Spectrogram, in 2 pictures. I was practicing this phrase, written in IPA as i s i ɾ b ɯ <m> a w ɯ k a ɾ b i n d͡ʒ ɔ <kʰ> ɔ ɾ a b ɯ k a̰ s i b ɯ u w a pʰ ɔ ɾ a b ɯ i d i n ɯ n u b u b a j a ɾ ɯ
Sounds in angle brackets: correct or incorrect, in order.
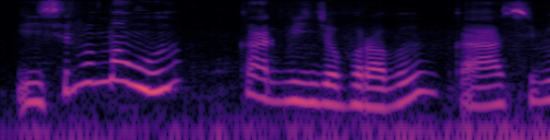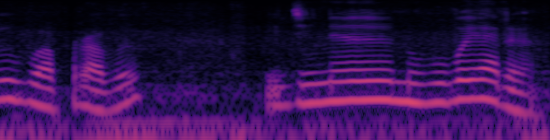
correct, incorrect: pʰ

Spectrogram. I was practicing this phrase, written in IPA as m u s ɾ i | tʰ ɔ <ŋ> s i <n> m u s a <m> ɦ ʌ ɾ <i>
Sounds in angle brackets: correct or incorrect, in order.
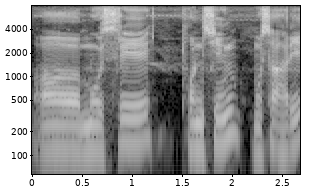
incorrect: n, incorrect: ŋ, incorrect: none, correct

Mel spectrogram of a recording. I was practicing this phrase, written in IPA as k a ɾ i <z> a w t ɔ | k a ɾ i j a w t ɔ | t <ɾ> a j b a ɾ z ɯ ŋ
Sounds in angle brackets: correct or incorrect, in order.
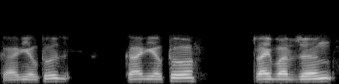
incorrect: none, correct

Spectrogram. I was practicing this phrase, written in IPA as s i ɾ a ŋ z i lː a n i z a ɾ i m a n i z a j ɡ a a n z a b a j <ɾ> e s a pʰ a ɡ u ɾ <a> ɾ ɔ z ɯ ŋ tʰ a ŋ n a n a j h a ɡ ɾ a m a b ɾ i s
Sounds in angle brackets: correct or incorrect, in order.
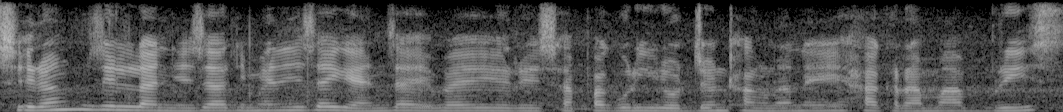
correct, incorrect: i

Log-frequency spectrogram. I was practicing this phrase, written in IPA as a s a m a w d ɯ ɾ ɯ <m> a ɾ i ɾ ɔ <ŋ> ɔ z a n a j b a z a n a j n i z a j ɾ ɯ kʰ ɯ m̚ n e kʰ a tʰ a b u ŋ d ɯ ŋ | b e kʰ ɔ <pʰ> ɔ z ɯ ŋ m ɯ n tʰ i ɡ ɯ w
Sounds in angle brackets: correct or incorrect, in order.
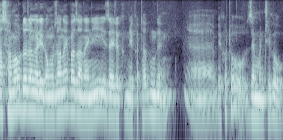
incorrect: ŋ, correct, incorrect: tʰ

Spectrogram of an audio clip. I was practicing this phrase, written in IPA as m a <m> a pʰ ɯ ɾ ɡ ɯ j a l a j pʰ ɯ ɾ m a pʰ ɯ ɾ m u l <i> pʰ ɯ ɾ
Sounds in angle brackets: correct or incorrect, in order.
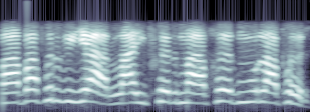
incorrect: b, incorrect: a

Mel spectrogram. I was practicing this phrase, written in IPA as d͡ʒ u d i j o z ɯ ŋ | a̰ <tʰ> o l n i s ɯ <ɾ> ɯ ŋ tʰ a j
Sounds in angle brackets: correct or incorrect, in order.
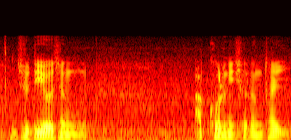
incorrect: kʰ, incorrect: l

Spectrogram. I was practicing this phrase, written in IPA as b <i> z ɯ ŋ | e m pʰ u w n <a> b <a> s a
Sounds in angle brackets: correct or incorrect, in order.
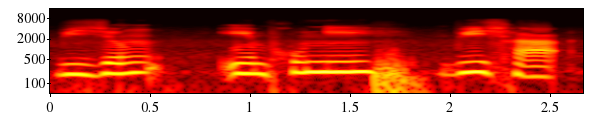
correct, incorrect: i, incorrect: i

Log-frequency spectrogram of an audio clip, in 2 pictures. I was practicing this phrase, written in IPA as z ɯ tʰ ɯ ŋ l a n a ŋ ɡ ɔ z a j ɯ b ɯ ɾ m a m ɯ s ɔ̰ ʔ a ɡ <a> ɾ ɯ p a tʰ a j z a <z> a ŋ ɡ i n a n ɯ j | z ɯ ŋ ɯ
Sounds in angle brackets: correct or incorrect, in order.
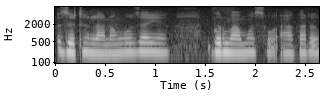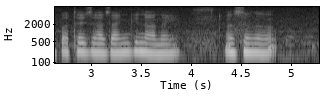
correct, correct

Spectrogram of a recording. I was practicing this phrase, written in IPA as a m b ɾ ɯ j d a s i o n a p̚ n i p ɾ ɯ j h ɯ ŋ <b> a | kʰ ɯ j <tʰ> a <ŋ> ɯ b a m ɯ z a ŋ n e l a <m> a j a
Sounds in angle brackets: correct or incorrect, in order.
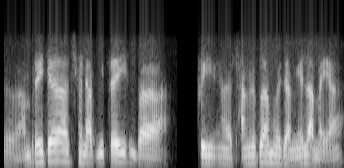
correct, correct, correct, correct

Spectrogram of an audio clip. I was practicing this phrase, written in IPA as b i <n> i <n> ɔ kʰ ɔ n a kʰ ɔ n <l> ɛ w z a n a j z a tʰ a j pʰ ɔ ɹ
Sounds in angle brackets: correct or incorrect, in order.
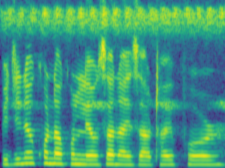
incorrect: d, correct, correct

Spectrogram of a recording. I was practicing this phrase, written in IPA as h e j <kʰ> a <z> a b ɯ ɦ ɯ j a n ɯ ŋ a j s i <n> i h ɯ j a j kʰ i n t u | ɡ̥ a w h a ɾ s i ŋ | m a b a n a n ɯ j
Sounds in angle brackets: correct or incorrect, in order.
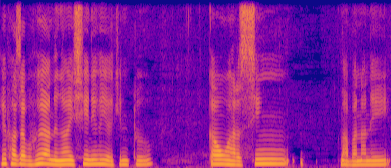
incorrect: pʰ, correct, correct

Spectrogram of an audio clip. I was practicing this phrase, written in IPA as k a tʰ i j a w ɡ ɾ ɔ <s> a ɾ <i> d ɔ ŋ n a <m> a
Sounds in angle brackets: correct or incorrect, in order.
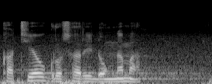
correct, correct, correct

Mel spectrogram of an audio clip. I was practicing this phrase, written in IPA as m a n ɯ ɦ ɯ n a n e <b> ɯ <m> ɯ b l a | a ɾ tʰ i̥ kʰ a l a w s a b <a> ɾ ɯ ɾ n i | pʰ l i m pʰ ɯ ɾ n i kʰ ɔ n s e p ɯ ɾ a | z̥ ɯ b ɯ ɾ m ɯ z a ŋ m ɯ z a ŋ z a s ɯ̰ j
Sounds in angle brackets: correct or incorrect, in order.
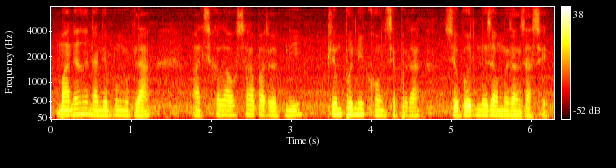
correct, incorrect: ŋ, correct

